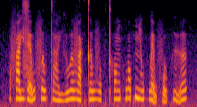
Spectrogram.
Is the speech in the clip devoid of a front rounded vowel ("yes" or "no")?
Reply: yes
